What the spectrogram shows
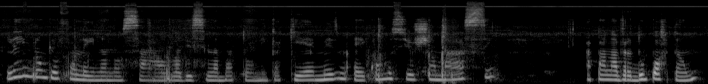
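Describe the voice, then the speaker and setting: In this recorded grammar lesson, a Brazilian Portuguese-accented woman who teaches primary school repeats points patiently and checks that her pupils are following. Her voice is fairly high and a little mellow, with slight hiss or hum present.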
